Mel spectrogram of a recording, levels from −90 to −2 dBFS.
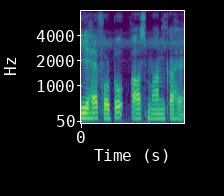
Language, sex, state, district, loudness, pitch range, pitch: Hindi, male, Uttar Pradesh, Hamirpur, -20 LUFS, 125-135 Hz, 125 Hz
